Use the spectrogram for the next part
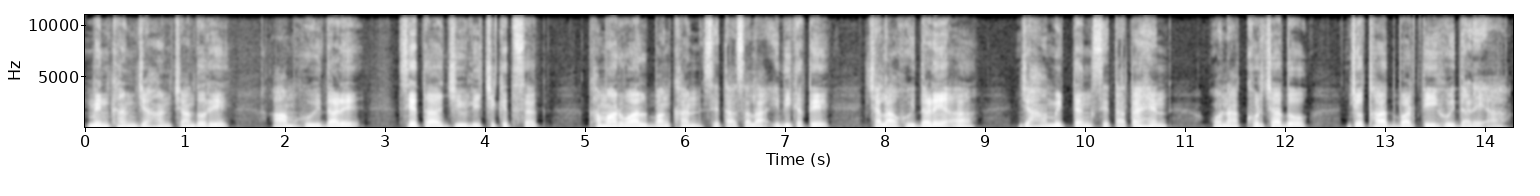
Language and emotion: Santali, neutral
